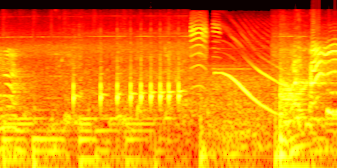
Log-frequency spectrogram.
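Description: Background music with added cartoon sound effects: a quick run of about eight ticks, then, a little past the middle, a falling whistle tone that slides down steadily for under a second.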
